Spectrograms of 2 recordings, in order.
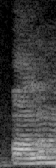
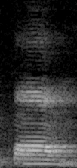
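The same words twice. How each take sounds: First: "पालम" with the L sounded; wrong pronunciation. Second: "पाम" loud, long vowel and no L; silent L. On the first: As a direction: show the mistake "पालम", L fully pronounced. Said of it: "पालम नहीं बोलेंगे". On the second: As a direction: model "पाम" firmly, L left out. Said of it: "क्या बोलेंगे?". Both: Shown as a demonstration.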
